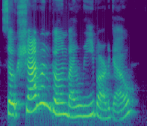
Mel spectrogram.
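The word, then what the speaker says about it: Leigh Bardugo: Leigh Bardigo. – Leigh Bardigo. Okay. I was right about the Bardigo part. – Yeah, I just was Leah, but just Leah.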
